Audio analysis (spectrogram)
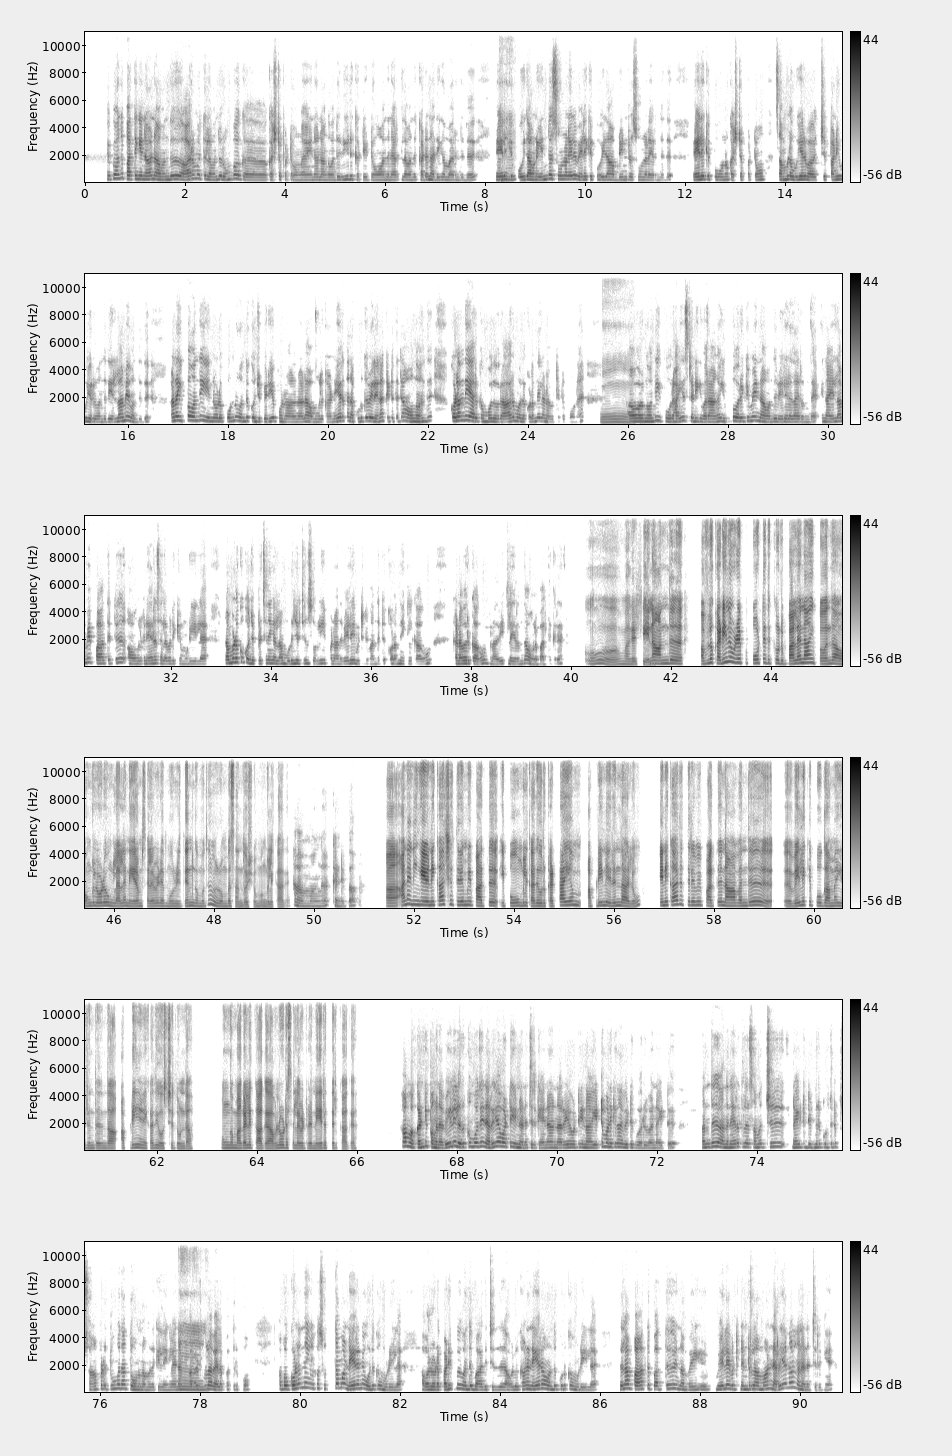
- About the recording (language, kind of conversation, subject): Tamil, podcast, சம்பளமும் வேலைத் திருப்தியும்—இவற்றில் எதற்கு நீங்கள் முன்னுரிமை அளிக்கிறீர்கள்?
- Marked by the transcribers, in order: chuckle; drawn out: "ஓ!"; in English: "ஹையர் ஸ்டடிக்கு"; other noise; in English: "நைட்"; in English: "நைட் டின்னர்"; drawn out: "ம்"; in English: "ஃபுல்லா"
